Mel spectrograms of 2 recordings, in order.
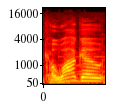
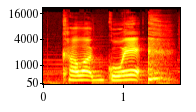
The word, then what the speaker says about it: Kawagoe: i was born in kawago saitama no kawagoe like each two letters uh usually is a syllable if there's like a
